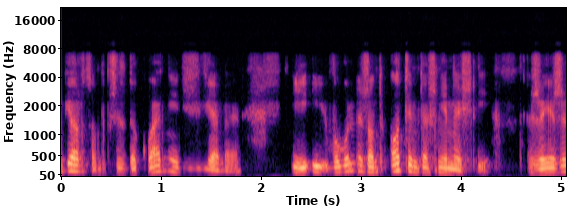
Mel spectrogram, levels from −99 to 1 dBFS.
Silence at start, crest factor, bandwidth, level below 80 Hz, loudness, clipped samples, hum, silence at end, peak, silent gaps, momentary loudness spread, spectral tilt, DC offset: 0 s; 18 dB; 7.6 kHz; -64 dBFS; -24 LUFS; under 0.1%; none; 0 s; -4 dBFS; none; 17 LU; -6 dB/octave; under 0.1%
